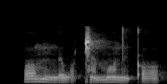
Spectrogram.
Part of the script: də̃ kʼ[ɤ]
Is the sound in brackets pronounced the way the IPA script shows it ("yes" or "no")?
no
